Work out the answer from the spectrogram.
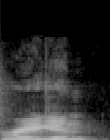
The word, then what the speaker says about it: Regan: And Regan, it's spelled Regan. It's pronounced Reagan.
